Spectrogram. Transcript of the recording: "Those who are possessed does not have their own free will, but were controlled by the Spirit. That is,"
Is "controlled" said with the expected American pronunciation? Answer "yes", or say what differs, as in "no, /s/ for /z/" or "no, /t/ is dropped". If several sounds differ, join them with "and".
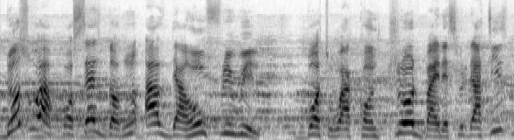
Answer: yes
